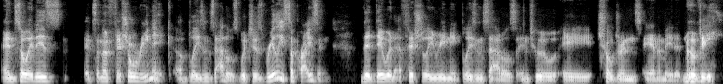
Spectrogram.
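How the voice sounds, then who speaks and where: A man talking casually as a film reviewer, halting and repeating words as he thinks aloud. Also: mid-range voice.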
